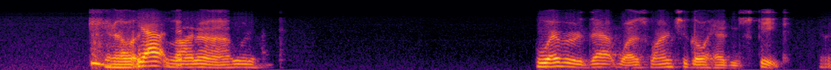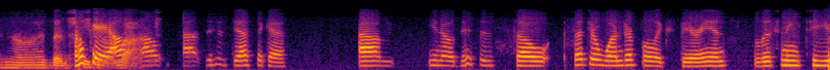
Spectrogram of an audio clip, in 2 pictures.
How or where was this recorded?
phone line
